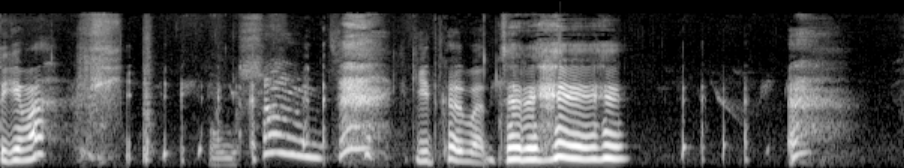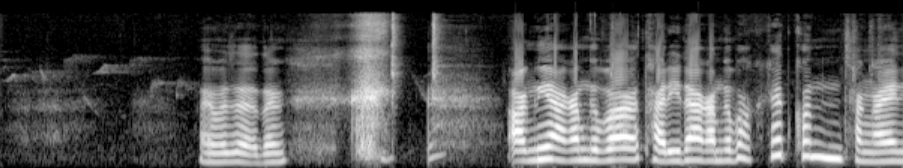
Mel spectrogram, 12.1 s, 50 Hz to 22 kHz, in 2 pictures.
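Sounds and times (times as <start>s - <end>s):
person speaking: 0.0s - 3.8s.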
